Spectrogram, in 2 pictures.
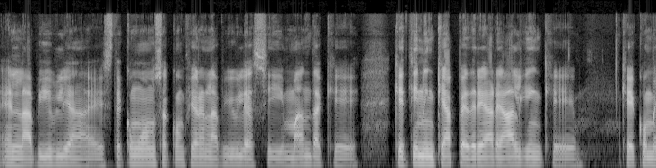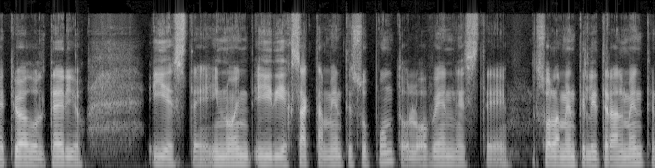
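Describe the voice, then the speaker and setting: A man hosting a Bible podcast, hesitant, often filling pauses with "este". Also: fairly low pitch, creaky, clear, resonant tone, dry recording, clean studio sound. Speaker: podcast host. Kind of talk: moderating discussion.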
